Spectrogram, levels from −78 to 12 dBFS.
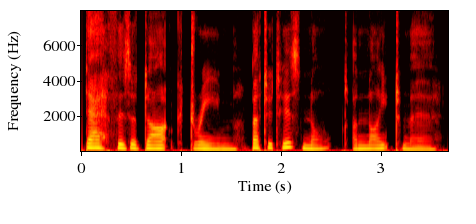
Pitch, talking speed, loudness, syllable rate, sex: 185 Hz, 180 wpm, -21 LUFS, 4.0 syllables/s, female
